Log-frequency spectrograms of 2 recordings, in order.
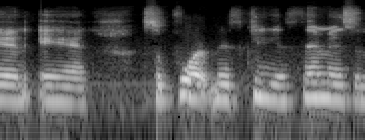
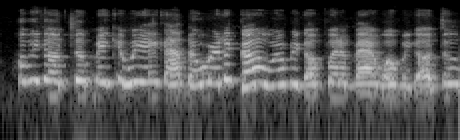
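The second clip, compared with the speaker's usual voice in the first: mock tearful, very high-pitched crying wail; 13 semitones higher, 4 dB quieter than usual. Retelling a phone call for help about a guest: imitating own past crying. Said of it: "I called Mickey crying".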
